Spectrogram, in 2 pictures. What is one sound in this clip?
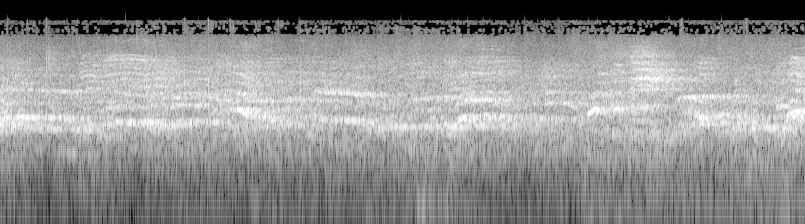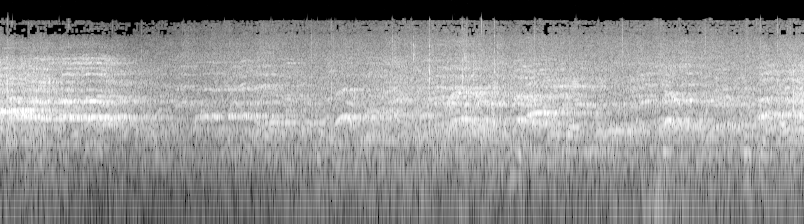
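A crowd of young spectators cheers and shouts, echoing in a large hall.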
